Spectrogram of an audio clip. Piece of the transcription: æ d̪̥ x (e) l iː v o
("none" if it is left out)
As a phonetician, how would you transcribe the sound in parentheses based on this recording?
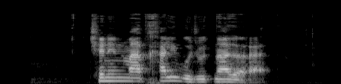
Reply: æ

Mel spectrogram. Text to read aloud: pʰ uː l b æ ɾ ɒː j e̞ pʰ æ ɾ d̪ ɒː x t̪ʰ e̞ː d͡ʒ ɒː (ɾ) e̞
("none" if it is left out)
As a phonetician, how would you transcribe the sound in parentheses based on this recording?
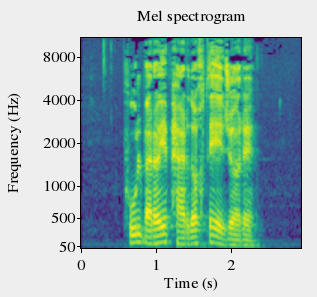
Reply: ɾ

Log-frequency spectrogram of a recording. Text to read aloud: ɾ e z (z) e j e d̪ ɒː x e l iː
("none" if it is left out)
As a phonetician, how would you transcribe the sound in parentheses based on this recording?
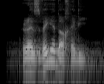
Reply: v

